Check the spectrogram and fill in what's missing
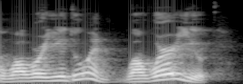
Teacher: la T de what decae, ¿vale?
